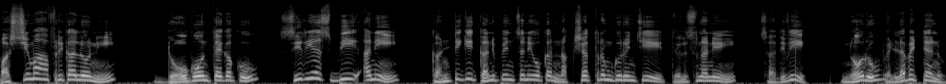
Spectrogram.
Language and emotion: Telugu, surprised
